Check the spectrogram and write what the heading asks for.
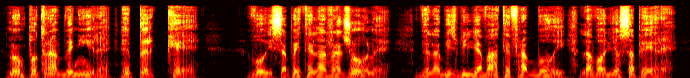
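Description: A man voicing a hoarse, frantic dying mother. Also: rumbling low, animated, moderate pace, dry recording, studio quality. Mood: imperious. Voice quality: rough, hoarse outbursts. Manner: imperious and piercing.

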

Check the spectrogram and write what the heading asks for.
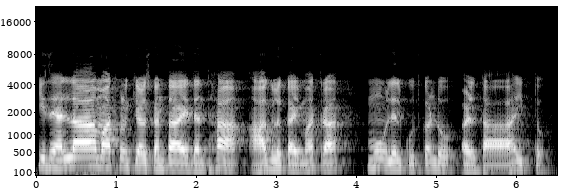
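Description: A man's voice: on the high side, a little slow. A man narrating a humorous storybook tale and speaking to his listeners as friends. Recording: dull lo-fi recording.

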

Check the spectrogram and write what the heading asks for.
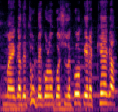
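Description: A woman's voice: a little high, level tone, fast talker, over music, lightly acted. A woman playing a frail old mother-in-law who pleads and complains in a sighing voice in an amateur short film. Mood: plaintive.

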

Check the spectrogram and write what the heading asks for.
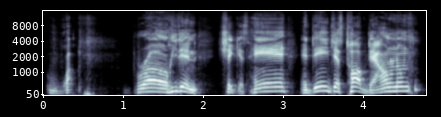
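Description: This young man, an anime reaction host, talks in an unhurried, expressive way with a fairly high, slightly bright voice. His commentary is informal, slangy and exclamatory, picked up by a desk mic close in front of him in a small bedroom streaming setup.

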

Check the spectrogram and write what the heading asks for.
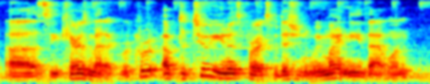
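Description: Low-voiced man chatting over gameplay. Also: expressive, quick pace, mellow. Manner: casual, swears, laughs often. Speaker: let's play co-host. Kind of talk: casual gameplay commentary. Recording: echoey room, faint game music.

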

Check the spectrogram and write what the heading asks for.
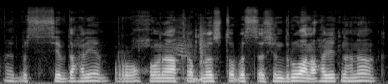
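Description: A young Egyptian man hosting a let's-play, joking around and breaking into excited outbursts. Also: on the high side, rapid-fire, slight background noise. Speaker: gaming channel host. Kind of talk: casual let's-play chat.

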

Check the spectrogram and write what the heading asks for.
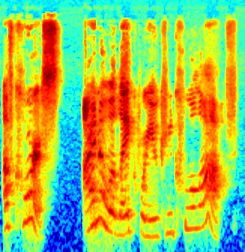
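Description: A good-hearted female camel from a storybook, voiced by a woman narrator. Her tone is bright and kindly, and she sounds ready to stand up for a friend. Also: high voice, very animated, unhurried, full character voice. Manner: kindly, then shouting bravely. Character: kind, brave female camel.

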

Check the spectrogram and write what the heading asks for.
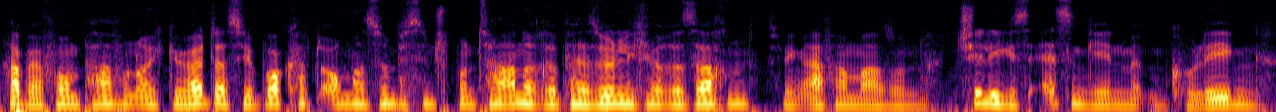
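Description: A man's voice: fairly high pitch, steady tone, very fast, darkish tone. A young man filming a casual vlog, joking around in loose slang with a friend. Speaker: vlogger, Harley employee. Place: dim diner, later outdoors at night. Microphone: action camera on table, then helmet. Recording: music in the background.

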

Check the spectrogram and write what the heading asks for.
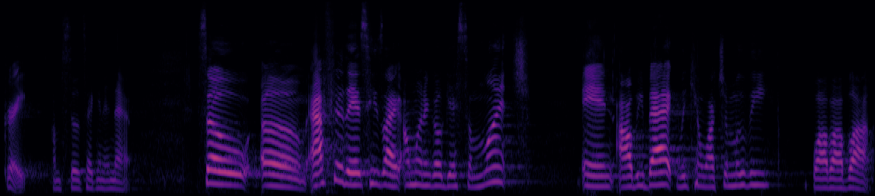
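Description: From a church stage, a woman in her thirties delivers a sermon at a moderate pace in a medium-pitched, fairly bright voice. She laughs and chats through a personal story, calling the congregation y'all, and the sanctuary echoes around her.

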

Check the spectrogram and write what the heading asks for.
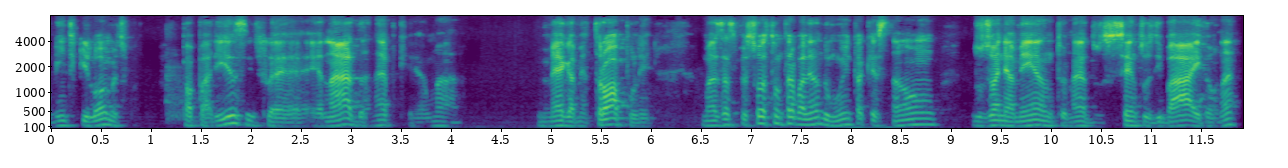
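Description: An older man in his sixties tells local history in a loose, digressive way, often stopping to hunt for a name. His voice sits in an ordinary middle pitch. The sound is muffled, coming through a webcam on a video call. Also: fairly bright tone. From Porto Alegre, Brazil. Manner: digressive, storytelling, searches for names. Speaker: host and history teacher. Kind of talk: conversational history talk. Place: indoors, home room.

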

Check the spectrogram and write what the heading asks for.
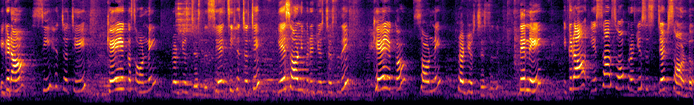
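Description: A woman teaches English pronunciation in a very high voice. She spells each word out slowly, letter by letter, then says it again and asks the class how to pronounce it. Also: animated, crowd noise. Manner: spells words out slowly, then repeats the sound; asks students to read aloud. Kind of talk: classroom phonics lesson.

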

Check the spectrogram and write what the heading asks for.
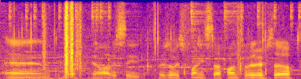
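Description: Loud music plays under this casual interview with a young college baseball player walking outdoors on campus. He has a lowish voice and talks at normal speed. He comes across as relaxed and laid-back, with lots of fillers.

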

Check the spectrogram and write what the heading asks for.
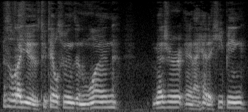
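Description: A man's voice: medium pitch, normal speed, mellow. A young man casually vlogging at home, talking in an offhand, self-deprecating way and often trailing off into a mumble. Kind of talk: casual home video vlog.

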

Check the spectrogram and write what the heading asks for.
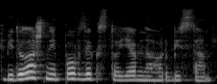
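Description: A woman reading a children's story aloud in a gentle, expressive way. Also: medium pitch, brisk.

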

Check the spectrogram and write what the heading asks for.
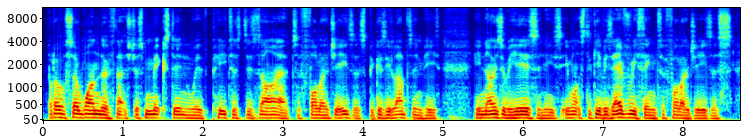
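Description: Low-voiced english guy chatting through a bible story, really mellow tone, dry sound. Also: little pitch movement, fairly quick, few pauses, no echo. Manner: conversational, retelling Bible stories with fillers and restarts. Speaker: church leader. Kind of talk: informal devotional talk.

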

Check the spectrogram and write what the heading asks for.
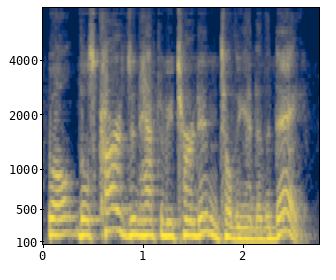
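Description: Older man, trading coach, slightly high voice, rambling interview story, repeats his words. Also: lively intonation, quick pace, mellow.

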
